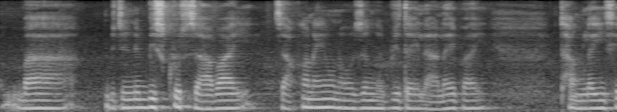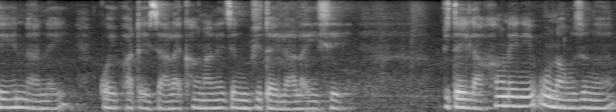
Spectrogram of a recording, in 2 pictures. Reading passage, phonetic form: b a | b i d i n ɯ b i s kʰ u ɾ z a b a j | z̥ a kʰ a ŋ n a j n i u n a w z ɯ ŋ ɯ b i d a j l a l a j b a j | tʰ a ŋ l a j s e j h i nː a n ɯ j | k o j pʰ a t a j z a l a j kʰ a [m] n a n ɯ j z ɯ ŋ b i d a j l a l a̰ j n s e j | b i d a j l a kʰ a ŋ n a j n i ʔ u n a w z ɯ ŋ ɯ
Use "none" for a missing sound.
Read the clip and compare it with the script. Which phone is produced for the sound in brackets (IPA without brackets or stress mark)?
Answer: ŋ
